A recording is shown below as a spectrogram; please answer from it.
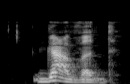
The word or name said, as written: GAVĂD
